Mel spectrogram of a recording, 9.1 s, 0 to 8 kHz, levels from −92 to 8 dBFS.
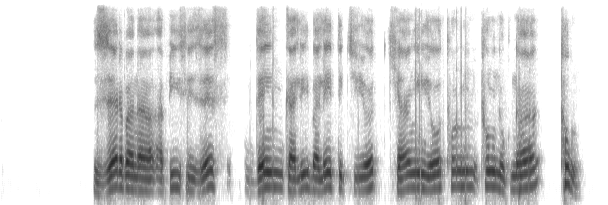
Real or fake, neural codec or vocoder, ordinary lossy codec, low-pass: fake; codec, 24 kHz, 6 kbps, HILCodec; AAC, 48 kbps; 7.2 kHz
